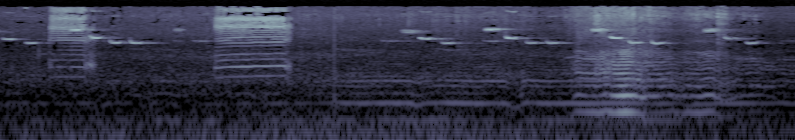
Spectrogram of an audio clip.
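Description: A wild bee buzzes while boring into deadwood, with short bursts of bright, rasping buzz that come and go over a steady low drone. Faint chirps sound in the background, and no one speaks.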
